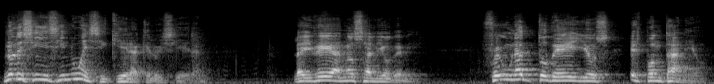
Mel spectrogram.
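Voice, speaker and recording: Expressive, earnest country priest. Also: male voice, on the high side, normal speed. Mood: earnest defensive. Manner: earnest, solemn. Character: earnest, defiant rural priest standing accused. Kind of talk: radio drama acting.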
